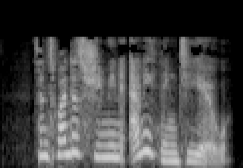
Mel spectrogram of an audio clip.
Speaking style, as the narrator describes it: I snapped

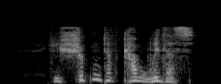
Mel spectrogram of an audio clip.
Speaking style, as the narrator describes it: said Hermione in a worried voice

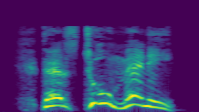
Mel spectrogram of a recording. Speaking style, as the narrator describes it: shouted over the thunder of gunfire and alien roars

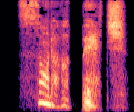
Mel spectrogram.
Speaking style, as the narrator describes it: she said with a raspy voice

